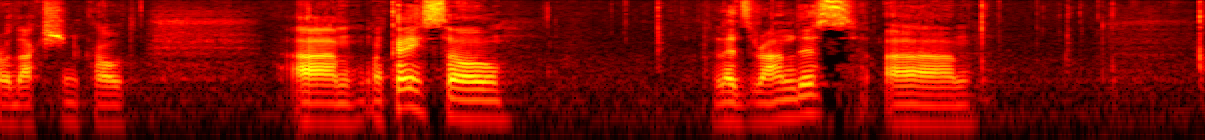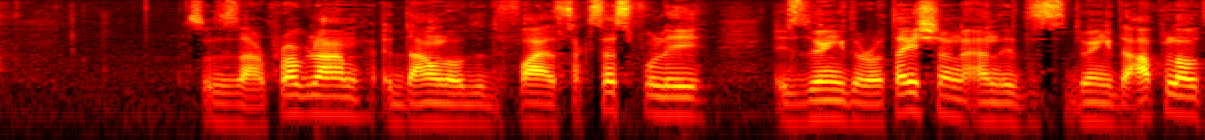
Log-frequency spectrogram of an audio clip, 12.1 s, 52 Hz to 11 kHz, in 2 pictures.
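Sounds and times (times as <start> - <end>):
computer keyboard typing: 4.8 - 6.6.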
